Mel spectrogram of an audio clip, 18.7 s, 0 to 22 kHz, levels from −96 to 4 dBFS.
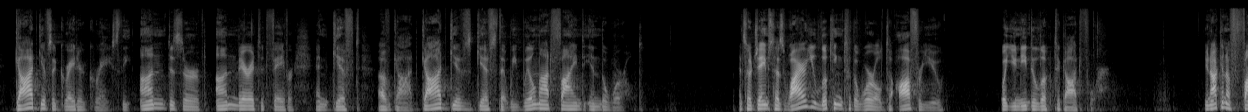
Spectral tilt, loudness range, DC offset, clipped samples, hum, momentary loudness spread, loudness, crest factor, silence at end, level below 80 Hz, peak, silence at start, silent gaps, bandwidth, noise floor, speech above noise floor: -5.5 dB/octave; 7 LU; under 0.1%; under 0.1%; none; 19 LU; -37 LUFS; 24 dB; 0 s; -70 dBFS; -14 dBFS; 0.25 s; none; 16 kHz; -88 dBFS; 51 dB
